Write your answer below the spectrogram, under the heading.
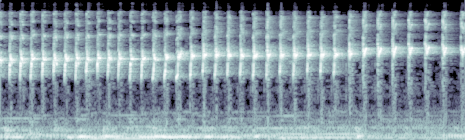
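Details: Lovebird, a caged fighter bird singing to provoke a rival, producing one long unbroken chattering trill of sharp metallic notes repeated about six per second, slowly rising in pitch throughout; low room hum behind.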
